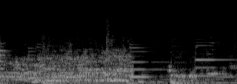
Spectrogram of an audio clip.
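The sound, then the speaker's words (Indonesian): A loud, steady engine rumble from a passing ship, with droning low tones and shifting pitches that fill the whole stretch, briefly dipping before swelling again. “maaf ya ada suara kapal lewat”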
